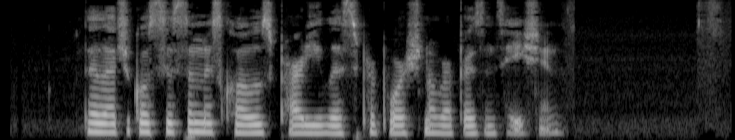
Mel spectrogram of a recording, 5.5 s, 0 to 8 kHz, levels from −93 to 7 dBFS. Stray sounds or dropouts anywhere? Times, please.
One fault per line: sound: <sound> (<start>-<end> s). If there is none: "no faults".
no faults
